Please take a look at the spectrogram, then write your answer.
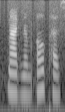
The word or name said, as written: magnum opus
